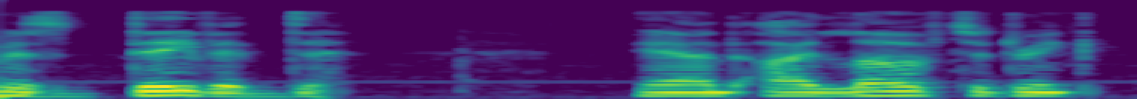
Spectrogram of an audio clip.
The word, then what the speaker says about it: David: But if I were to say those same 2 words in French, I would say David. And my tongue is flatter against the roof of my mouth or the back of the front teeth.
